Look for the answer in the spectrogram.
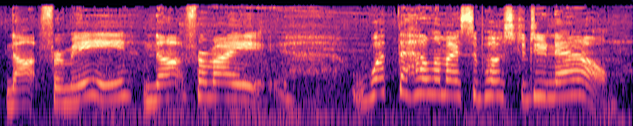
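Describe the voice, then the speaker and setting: A woman's voice: sits high, normal speed, background noise, close to an everyday voice. A woman playing an anxious, headstrong but kind young delivery driver in a video game. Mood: worried.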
